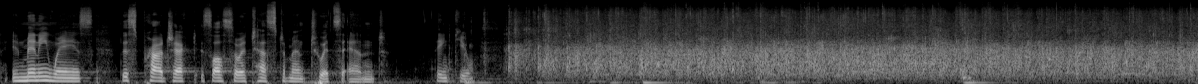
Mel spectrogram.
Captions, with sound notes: in many ways, this project is also a testament to its end. Thank you. (applause)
